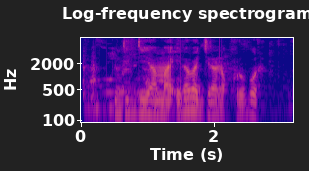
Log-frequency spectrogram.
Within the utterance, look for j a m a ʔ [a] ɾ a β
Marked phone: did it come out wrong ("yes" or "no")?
yes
